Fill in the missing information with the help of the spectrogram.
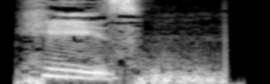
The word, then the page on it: hes: z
